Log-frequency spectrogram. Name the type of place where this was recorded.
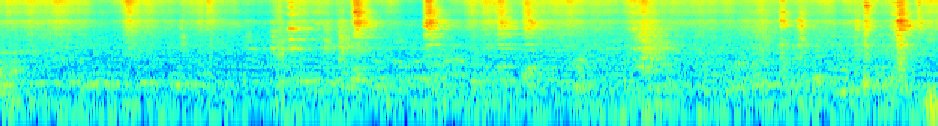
restaurant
